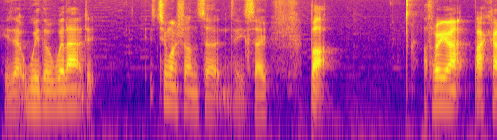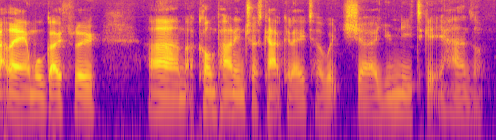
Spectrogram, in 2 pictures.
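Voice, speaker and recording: Casting note: man, 30s, low voice, chatty rambling explainer, faint music underneath. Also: little pitch movement, a little fast. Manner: rambling, frequent restarts and fillers. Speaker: investing YouTuber. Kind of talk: casual explainer to camera.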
